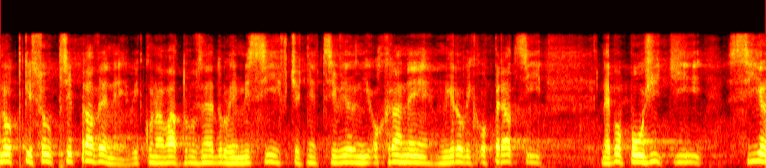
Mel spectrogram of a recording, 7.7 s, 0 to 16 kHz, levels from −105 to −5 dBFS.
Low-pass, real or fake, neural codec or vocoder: 7.2 kHz; fake; codec, 16 kHz, 8 kbps, FreqCodec, smaller model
